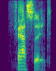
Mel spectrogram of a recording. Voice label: "facet", American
